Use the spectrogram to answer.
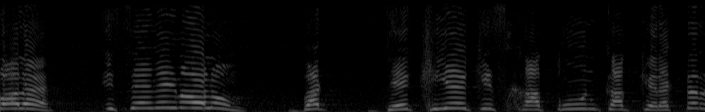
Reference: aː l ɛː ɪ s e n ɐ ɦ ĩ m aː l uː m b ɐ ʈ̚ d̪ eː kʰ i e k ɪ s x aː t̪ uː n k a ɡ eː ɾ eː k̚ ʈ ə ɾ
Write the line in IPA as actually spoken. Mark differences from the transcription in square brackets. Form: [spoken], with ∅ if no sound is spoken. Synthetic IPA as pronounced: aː l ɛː ɪ s e n ɐ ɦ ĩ m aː l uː m b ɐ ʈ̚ d̪ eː kʰ i e k ɪ s x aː t̪ uː n k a [k] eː ɾ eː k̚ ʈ ə ɾ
